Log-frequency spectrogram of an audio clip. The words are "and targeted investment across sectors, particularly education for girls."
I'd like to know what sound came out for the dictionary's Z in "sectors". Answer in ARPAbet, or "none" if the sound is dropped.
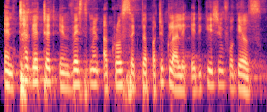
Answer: none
